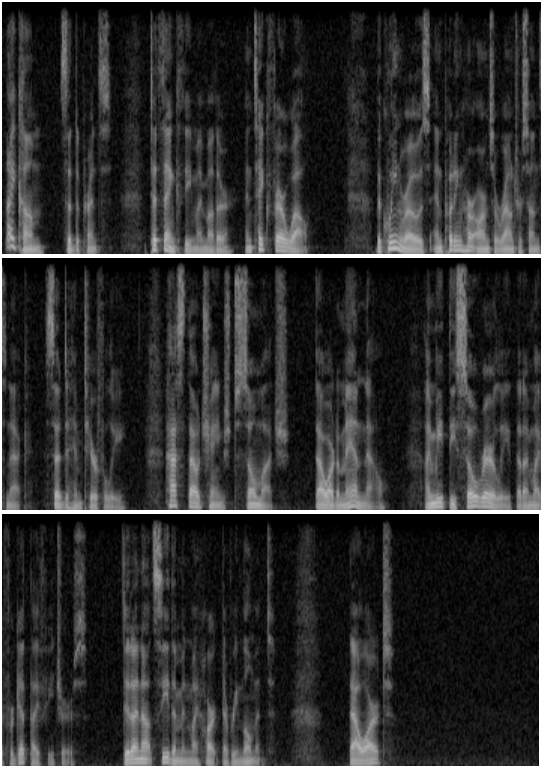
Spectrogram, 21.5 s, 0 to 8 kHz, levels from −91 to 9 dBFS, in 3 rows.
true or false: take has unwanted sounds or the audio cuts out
false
